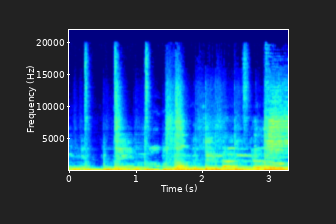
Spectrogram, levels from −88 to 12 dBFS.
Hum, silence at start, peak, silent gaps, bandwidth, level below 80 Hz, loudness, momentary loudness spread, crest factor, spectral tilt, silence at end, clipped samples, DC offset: none; 0 s; -6 dBFS; none; over 20 kHz; -30 dBFS; -21 LUFS; 5 LU; 14 dB; -6 dB/octave; 0 s; under 0.1%; under 0.1%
